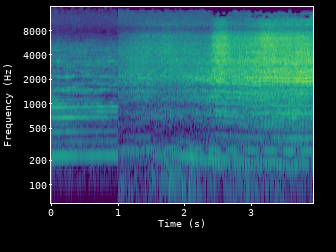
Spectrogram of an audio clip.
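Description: A second rally car engine revs loudly as the car approaches.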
